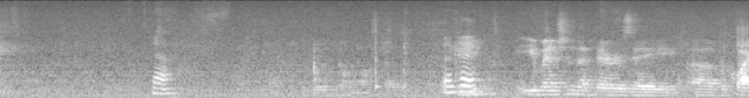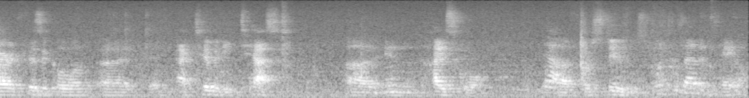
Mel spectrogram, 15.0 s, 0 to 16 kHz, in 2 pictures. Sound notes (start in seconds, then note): 3.8 murmurs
